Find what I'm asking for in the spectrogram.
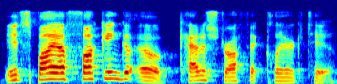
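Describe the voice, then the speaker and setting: Dull lo-fi mic, higher voiced guy reading posts out loud, chatty, blunt, jokey. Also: animated, moderate pace. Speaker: co-host reading online tabletop gaming horror stories. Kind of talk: casual banter mixed with reading stories aloud. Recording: dull, lo-fi microphone sound.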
